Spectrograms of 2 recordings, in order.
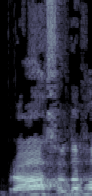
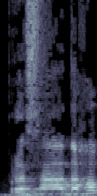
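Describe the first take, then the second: First: প্রাসাদহ with the second a rushed; wrong rushed sa. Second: প্রসাদহ with short clipped pra; wrong short pra. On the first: Teacher demos the rushed-sa প্রাসাদহ. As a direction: say প্রাসাদহ clipping the সা. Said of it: "প্রাসাদহ বললেও ভুল". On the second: Teacher demos the wrong short-vowel প্রসাদহ. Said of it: "প্রসাদহ বললেও ভুল". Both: Shown as a demonstration.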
